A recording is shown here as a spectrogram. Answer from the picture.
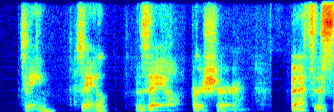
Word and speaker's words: Zale: I mean, one of them is Vale, not Vale, Zale, Zane, Zale, Zale for sure.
